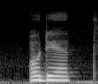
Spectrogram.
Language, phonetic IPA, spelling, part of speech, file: Czech, [ˈodjɛt], odjet, verb, Cs-odjet.ogg
- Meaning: to depart (by vehicle)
